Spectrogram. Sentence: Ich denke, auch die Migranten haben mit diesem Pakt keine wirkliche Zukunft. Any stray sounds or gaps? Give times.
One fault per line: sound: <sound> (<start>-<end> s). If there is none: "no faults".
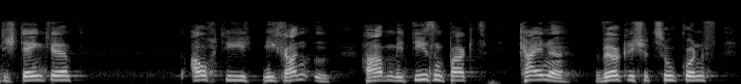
no faults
